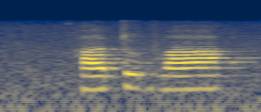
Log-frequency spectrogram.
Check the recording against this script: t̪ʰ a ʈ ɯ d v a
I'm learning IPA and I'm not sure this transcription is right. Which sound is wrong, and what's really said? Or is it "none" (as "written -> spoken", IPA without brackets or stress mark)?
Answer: none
